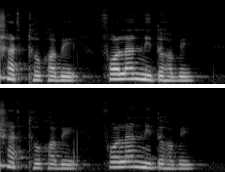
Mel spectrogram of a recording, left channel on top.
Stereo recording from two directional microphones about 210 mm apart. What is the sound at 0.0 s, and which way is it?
A woman's voice, 30° left (ahead or behind).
